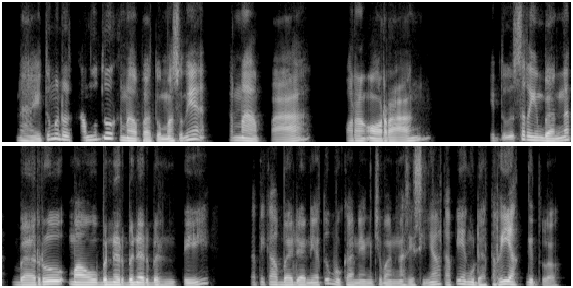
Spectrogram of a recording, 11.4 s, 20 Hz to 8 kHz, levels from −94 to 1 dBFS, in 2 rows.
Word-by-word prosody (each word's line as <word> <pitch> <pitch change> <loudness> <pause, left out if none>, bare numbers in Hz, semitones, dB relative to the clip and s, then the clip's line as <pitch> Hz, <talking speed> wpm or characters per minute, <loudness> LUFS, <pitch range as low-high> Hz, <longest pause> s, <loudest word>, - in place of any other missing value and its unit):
Nah, 135 -4 -4
itu 120 +1 -4
menurut 220 -4 -1
kamu 165 +3 -3
tuh 275 - +4
kenapa 130 -6 +2
tuh? 110 - -5
Maksudnya, 145 - 0 0.2
kenapa 120 -7 -1 0.3
orang-orang, 135 - 0 0.6
itu 350 +2 -6
sering 180 -6 +1
banget 135 +9 +2
baru 140 +6 +3
mau 135 -3 +5
bener-bener 135 -1 +5
berhenti, 120 - -3 0.4
ketika 145 +1 -8
badannya 125 -1 0
tuh 205 - -5
bukan 130 - -4
yang 115 - -3
cuma 115 0 -5
ngasih 115 +1 -5
sinyal, 140 +6 -3
tapi 165 +6 -4
yang 145 - +1
udah 115 -1 -4
teriak 150 +1 +3
gitu 110 -7 -6
loh? - - -17
135 Hz, 165 wpm, -22 LUFS, 120-155 Hz, 0.6 s, mau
